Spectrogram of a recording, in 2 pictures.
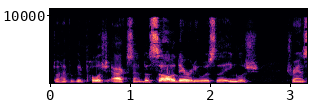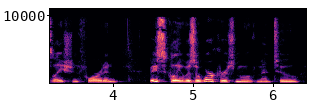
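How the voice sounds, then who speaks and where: Husky-voiced man giving a halting lecture. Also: mid-range voice, animated, a little mellow. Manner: halting, many restarts and fillers. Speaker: teacher.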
